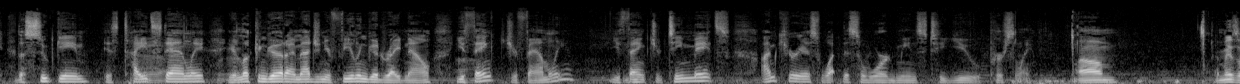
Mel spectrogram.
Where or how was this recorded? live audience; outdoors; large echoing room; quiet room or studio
outdoors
